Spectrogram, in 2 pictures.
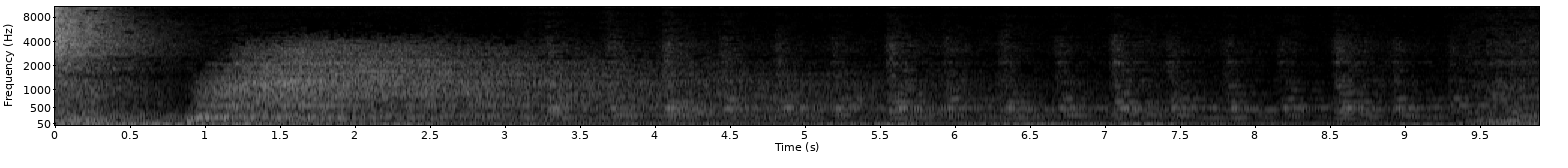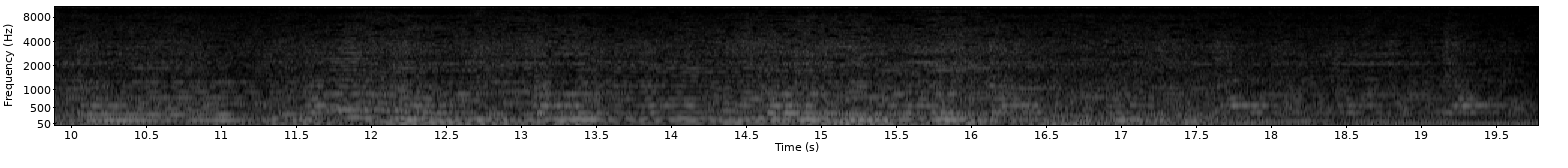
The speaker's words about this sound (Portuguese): versão sinfônica do boss final.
